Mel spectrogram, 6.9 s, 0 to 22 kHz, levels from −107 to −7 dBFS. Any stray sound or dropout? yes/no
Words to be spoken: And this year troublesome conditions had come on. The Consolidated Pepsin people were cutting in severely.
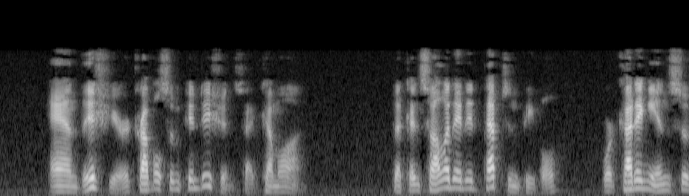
no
